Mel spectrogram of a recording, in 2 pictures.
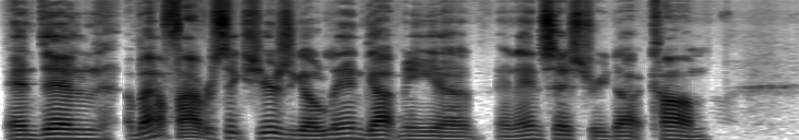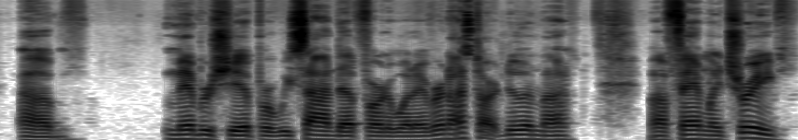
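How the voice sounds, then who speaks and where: A man's voice: fairly low pitch, measured pace, a little mellow, no echo. Middle-aged male host, casual and chatty, laughs a lot, dry close mic. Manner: chatty, laughs often at his own stories. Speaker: podcast host. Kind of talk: casual chat.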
